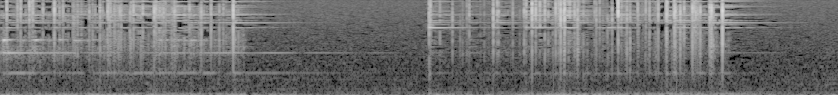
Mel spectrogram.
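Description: Long acrylic nails scratch the textured sides of a medium, hollow, empty cut crystal footed pedestal bowl, producing bright, crisp rasping and clicking in two bursts, separated by a short pause. A faint steady glassy ring holds under the scratching, over a low background rumble.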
